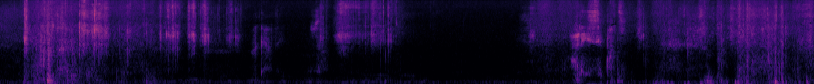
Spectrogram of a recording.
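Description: Crinkly plastic sweets packet being handled, giving short scattered rustles and crinkles, with a pause of near silence in the middle.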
